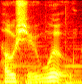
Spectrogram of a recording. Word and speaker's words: He shou wu: root hosu wo the Chinese pinion translation is pronounced hosu wo and is occasionally spelled hosu wo for this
